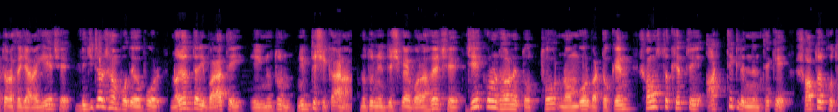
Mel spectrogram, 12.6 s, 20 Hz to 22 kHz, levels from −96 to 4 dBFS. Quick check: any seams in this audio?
yes; 1 cut; at 5.3 s

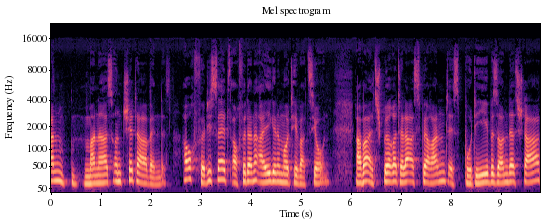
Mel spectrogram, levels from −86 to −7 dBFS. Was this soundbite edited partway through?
yes; 1 cut; at 6.0 s

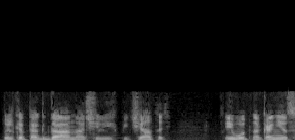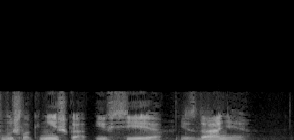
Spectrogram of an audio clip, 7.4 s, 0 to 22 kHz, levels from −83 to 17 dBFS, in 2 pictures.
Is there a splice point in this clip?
no; 0 cuts

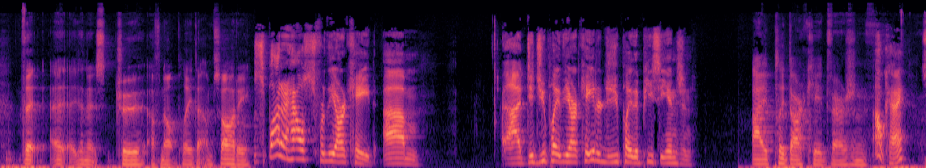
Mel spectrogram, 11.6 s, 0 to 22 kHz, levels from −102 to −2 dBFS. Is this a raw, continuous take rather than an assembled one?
no; 1 cut; at 3.2 s

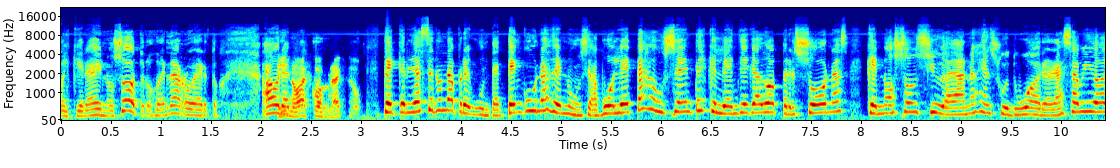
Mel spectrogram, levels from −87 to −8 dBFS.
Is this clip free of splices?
yes; 0 cuts

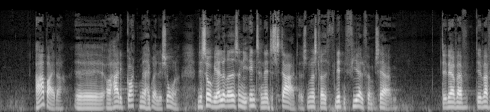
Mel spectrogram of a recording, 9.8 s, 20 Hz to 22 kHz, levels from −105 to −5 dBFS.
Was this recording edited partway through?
yes; 2 cuts; at 3.0 s, 5.5 s

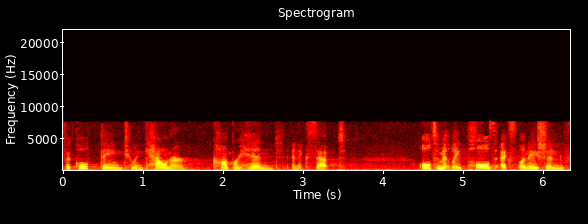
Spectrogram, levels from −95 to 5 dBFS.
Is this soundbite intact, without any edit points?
yes; 0 cuts

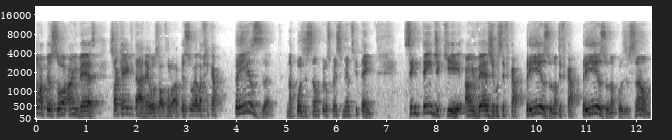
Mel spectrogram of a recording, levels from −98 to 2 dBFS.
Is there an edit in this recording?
yes; 1 cut; at 10.4 s

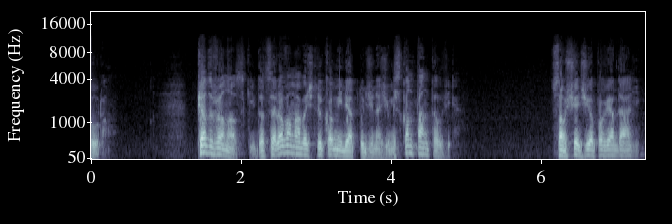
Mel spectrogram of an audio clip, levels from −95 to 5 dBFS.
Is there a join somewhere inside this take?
no; 0 cuts

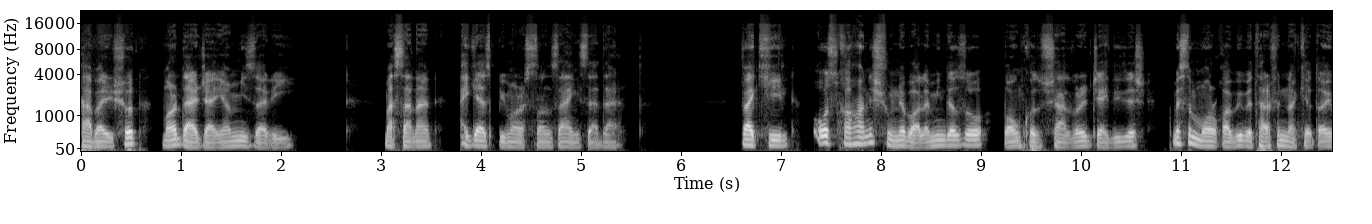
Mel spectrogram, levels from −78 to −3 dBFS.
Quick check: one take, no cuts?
yes; 0 cuts

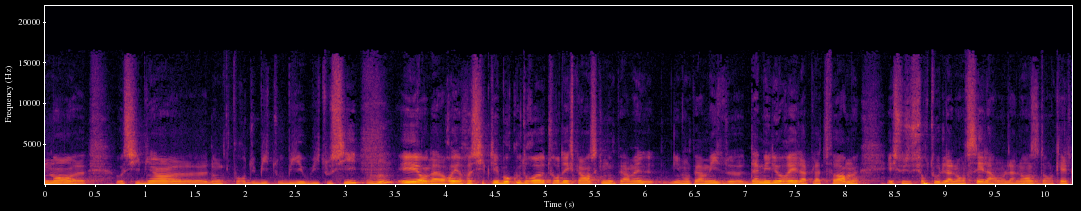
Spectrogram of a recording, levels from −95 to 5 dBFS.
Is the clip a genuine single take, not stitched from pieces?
yes; 0 cuts

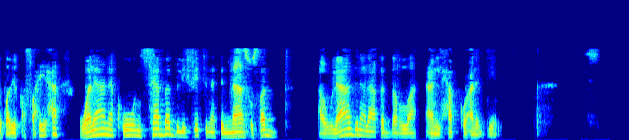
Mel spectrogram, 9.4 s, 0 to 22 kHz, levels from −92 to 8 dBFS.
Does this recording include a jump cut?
yes; 1 cut; at 6.2 s

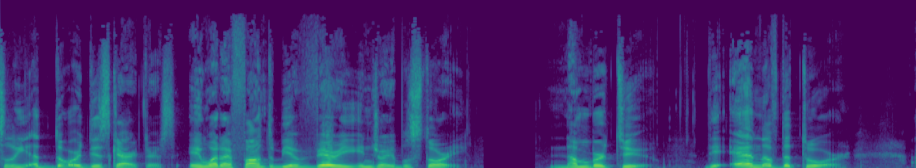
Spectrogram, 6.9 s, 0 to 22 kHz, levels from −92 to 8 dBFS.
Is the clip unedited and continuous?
yes; 0 cuts

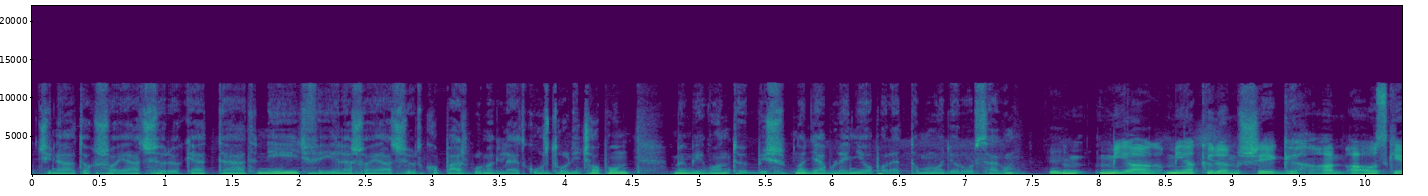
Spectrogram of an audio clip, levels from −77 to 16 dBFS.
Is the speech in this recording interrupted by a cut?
yes; 1 cut; at 7.9 s

